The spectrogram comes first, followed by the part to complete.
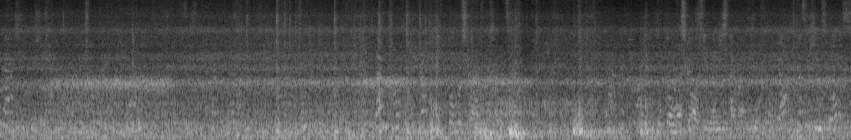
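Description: Rhaetian Railway regional train running along the track, a steady rolling noise with a constant whine and scattered clicks from the wheels on the rails.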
